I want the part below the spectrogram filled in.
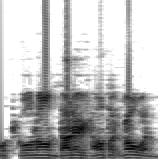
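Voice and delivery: strange dog voice. Showing his dogs on Twitch, he speaks for his favorite dog in Macy's weird voice. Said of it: "Macy's got a weird voice".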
